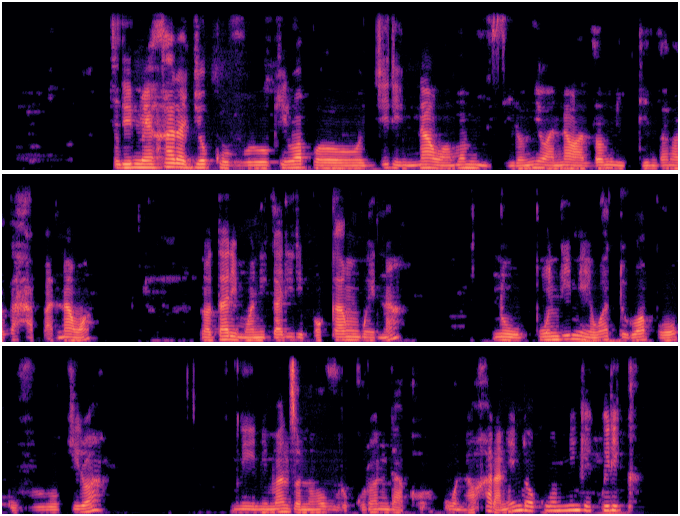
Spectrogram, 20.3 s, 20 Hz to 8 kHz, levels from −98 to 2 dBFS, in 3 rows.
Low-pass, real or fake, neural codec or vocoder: 7.2 kHz; real; none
